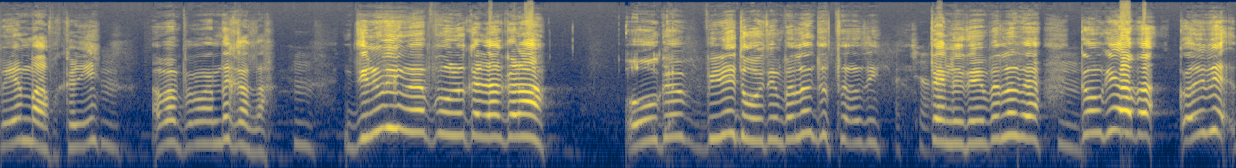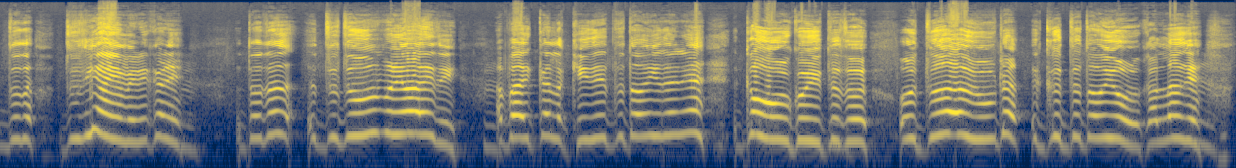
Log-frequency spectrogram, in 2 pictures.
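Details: Stammering in a young man whose speech problem has been present since birth; he also has a disabled hand.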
